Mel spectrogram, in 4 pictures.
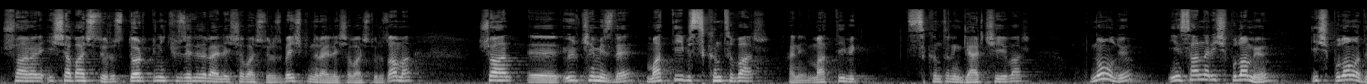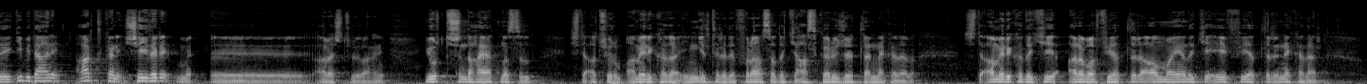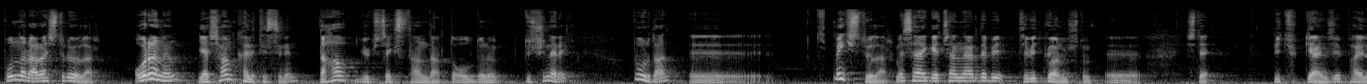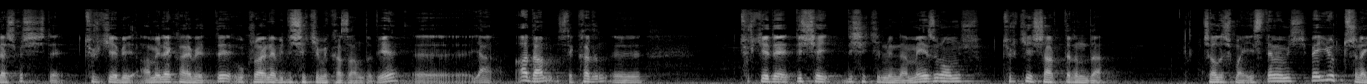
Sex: male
